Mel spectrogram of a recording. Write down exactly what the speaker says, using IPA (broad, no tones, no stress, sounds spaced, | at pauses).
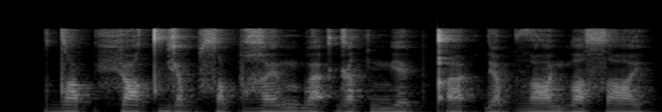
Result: dˤ ʌ p fʲ a tˤ ɡʲ a b sˤ ʌ p ʁ ɛ m b a ʔ ɡʲ ʌ tˤ mʲ ɛ b qʼ ɛ ʔ ɗ ɛ b ðˤ ɛ mʲ ɛ sˤ e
